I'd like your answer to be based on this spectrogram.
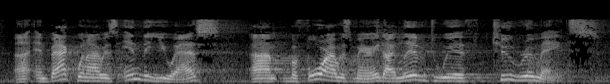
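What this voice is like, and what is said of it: American accent. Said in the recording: “I'm actually from the United States, if you can't tell by my accent.”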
